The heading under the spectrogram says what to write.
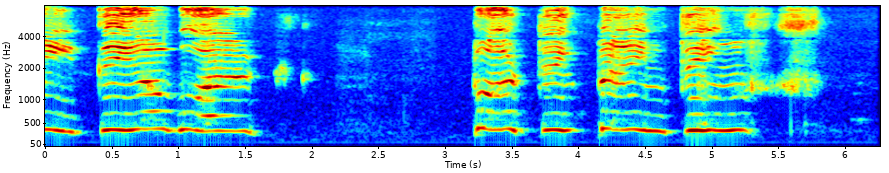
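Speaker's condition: Cerebral palsy; wheelchair user

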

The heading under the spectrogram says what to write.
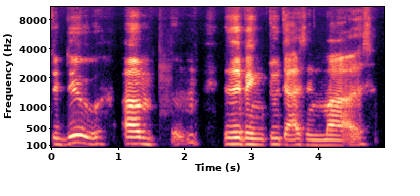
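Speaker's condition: Cerebral palsy; from birth

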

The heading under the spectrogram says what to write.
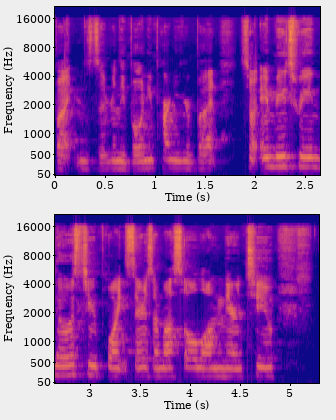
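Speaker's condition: Cleft lip and palate; speech therapy

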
